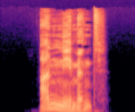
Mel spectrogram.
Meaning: present participle of annehmen
- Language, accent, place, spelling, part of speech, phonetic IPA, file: German, Germany, Berlin, annehmend, verb, [ˈanˌneːmənt], De-annehmend.ogg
